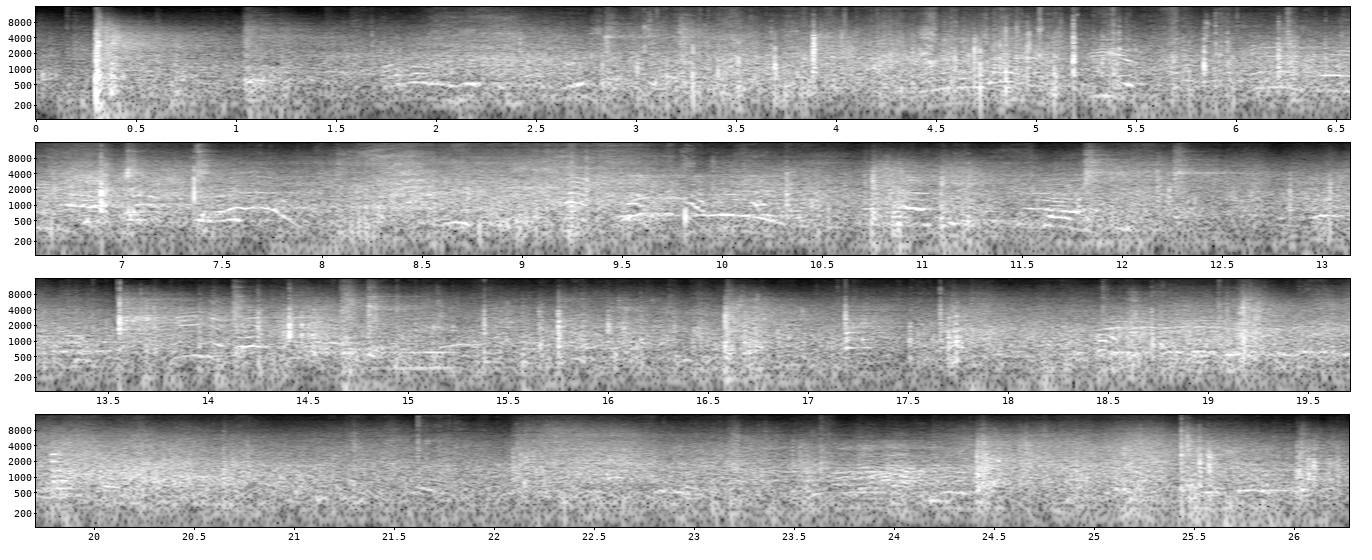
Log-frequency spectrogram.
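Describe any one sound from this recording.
Hockey sticks click and clack against the puck.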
